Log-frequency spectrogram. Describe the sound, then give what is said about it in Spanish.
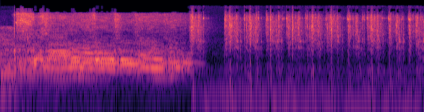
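The fly buzz that identifies the show El Ojo de la Mosca: a loud buzz drones with a wavering pitch for about two seconds, then cuts off into a rapid run of dry, typewriter-like clicks and taps. “Identifica el zumbido de El Ojo de la Mosca.”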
